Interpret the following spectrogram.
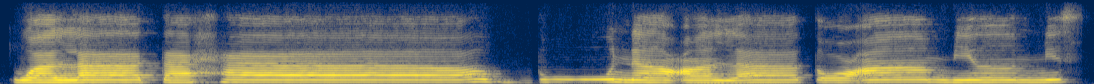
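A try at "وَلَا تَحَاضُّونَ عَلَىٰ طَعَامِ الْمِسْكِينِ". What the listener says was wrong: Alanya gimana? Kerasanya gimana alanya? Ala masih keangkat. Tapi memang di awalan tadi udah bagus, lamnya udah mulai tipis, jadi udah tahu gitu.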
